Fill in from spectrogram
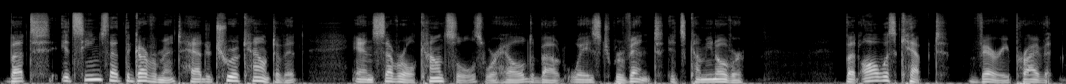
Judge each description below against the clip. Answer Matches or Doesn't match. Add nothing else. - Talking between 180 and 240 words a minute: Doesn't match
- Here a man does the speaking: Matches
